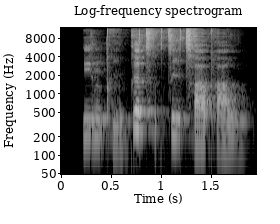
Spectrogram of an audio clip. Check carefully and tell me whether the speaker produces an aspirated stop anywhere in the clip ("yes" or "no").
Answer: yes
